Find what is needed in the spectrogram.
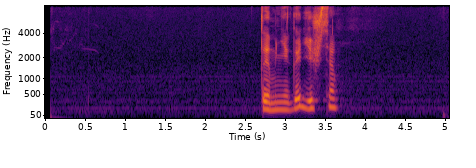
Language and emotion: Russian, positive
